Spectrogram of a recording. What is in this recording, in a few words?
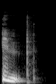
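"imp", British English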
